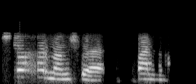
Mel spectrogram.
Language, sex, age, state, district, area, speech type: Tamil, female, 30-45, Tamil Nadu, Chennai, urban, conversation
